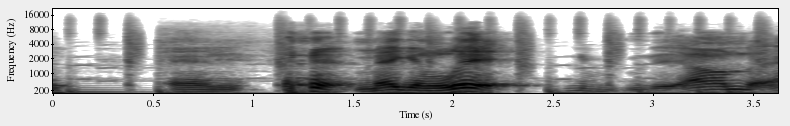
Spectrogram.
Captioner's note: chuckles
